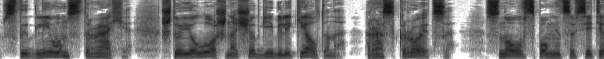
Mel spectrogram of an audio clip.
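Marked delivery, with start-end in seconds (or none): none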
